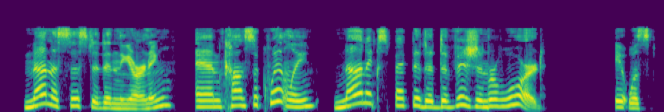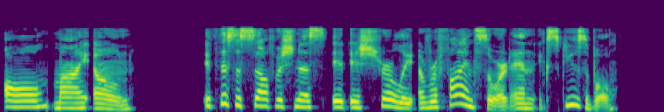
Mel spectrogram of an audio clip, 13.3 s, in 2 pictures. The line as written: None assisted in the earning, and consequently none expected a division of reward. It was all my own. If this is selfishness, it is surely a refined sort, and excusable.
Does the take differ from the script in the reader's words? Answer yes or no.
yes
